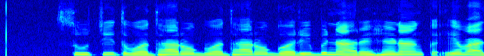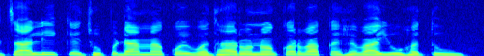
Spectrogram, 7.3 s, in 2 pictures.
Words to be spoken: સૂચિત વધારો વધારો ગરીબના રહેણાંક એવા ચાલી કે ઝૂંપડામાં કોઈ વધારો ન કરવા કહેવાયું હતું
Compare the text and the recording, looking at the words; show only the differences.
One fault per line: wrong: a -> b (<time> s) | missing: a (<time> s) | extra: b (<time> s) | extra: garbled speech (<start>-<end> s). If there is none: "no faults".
no faults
